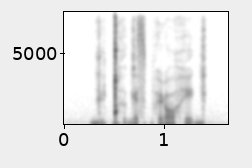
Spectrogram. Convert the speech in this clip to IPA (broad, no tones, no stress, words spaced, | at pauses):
ɡyǃʰəɡæspʰə ɽɔheɡ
